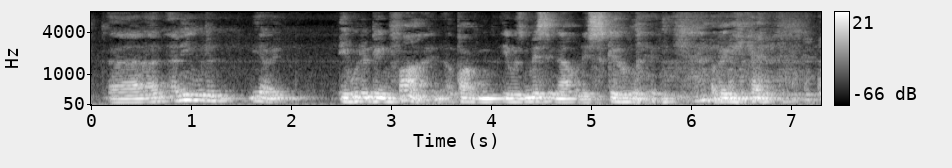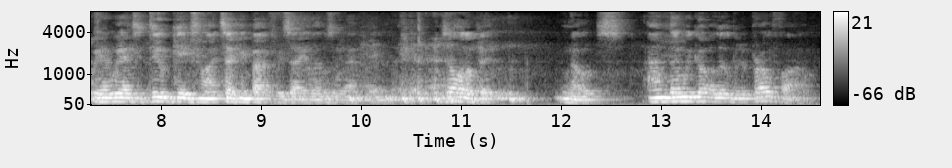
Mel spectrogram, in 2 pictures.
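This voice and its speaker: A man with a medium-pitched voice talks at a fairly quick pace with lively intonation. Audible room echo and noticeable background noise surround him. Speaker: rock guitarist. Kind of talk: live on-stage interview. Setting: stage with audience.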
